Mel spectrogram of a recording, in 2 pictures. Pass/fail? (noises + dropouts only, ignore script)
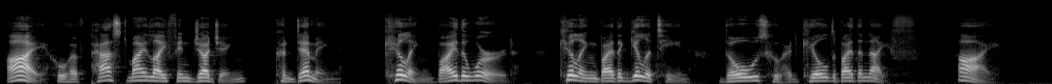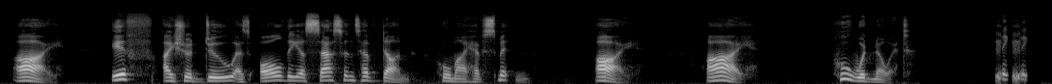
fail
